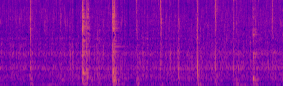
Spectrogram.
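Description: Onion-tomato masala frying gently in oil in a stainless steel pot, a steady soft sizzle, while a steel ladle stirs it and knocks against the pot in a handful of sharp clicks.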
